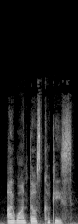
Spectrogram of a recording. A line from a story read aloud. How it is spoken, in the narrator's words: she quietly told Todd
